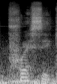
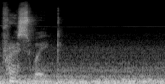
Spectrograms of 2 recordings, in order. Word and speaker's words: Prestwick: think it is because the normally the w in that is is silent so it should be pressik airport not press wig and uh kilmarnock it's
